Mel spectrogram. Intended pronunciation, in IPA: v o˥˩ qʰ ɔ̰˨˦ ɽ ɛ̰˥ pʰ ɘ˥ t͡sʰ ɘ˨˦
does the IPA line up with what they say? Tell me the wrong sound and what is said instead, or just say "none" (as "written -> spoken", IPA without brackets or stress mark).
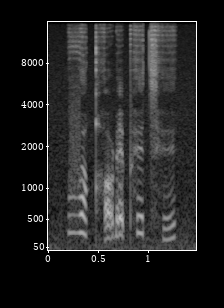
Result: none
